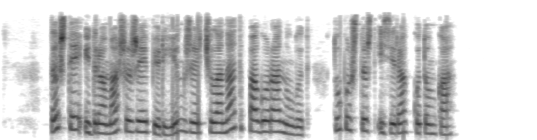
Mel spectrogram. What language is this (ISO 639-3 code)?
chm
